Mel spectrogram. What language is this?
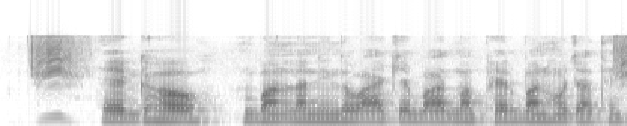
Chhattisgarhi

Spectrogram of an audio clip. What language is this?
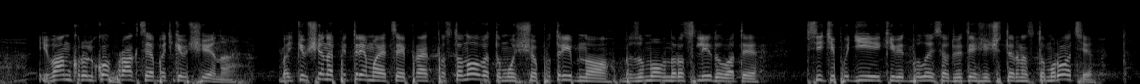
Ukrainian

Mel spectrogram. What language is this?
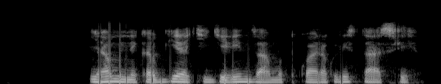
Kinyarwanda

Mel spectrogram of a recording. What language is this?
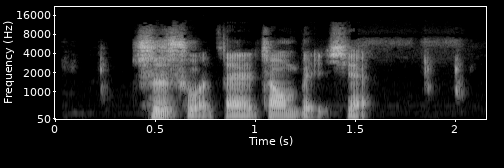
Chinese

